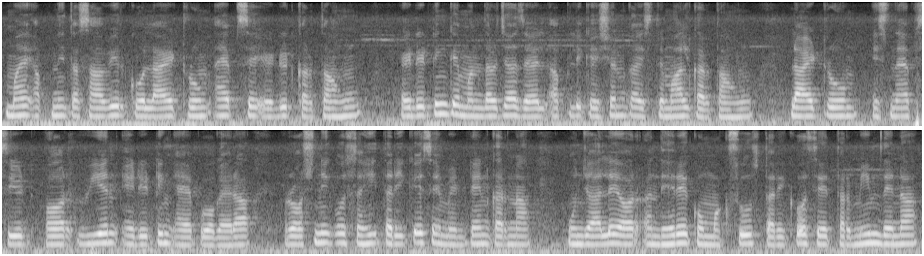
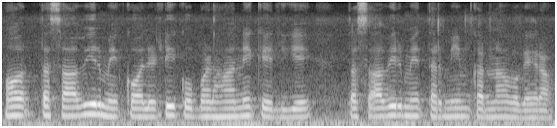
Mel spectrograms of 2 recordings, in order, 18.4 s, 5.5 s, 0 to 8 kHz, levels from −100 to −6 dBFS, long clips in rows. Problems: none marked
